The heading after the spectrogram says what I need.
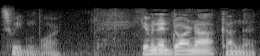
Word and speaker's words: Swedenborg: It's entitled Jakob Boehme, Paracelsus, and I'm going to pronounce it this way, Swedenborg. It's properly pronounced Swedenborg or something to that effect, but I will be pronouncing it Swedenborg.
